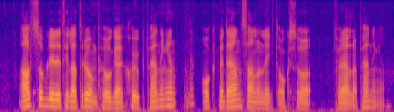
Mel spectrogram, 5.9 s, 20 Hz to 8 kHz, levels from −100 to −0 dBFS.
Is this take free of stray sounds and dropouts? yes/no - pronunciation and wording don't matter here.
no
